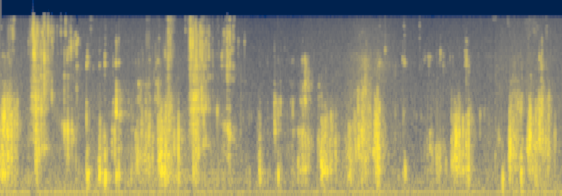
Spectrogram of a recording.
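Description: A woman slurps noodles loudly and wetly, close to a microphone.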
